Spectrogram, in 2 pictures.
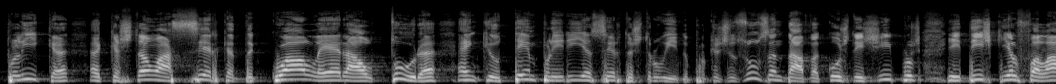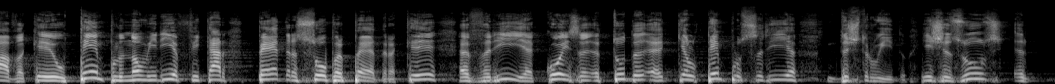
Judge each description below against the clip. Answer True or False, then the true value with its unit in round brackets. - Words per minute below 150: True (130 wpm)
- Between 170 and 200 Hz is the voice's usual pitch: True (190 Hz)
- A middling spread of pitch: True (4.2 semitones)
